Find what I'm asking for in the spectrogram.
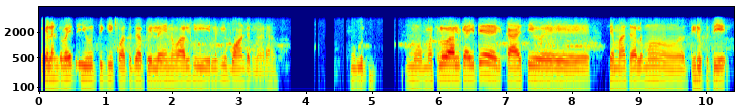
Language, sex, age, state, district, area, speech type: Telugu, male, 45-60, Andhra Pradesh, Srikakulam, urban, conversation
